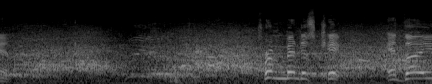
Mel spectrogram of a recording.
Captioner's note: crowd cheering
